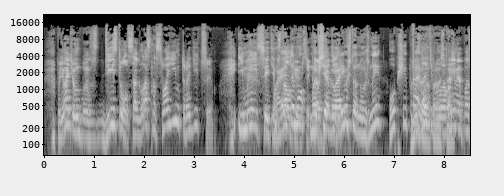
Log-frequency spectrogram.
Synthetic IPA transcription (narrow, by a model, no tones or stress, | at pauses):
pənʲɪmajɪtʲɪondʲejst̪vəvəlˠsɐɡlˠasnəsvɐimt̪ɾɐdʲit̪sɨ̰jə̰m | imɨsɛtʲɪmpɐsɛlˠt̪əmʊsmɨfsʲeɡəvɐɾʲimʂt̪o̞nʊʐnɨopɕːɪjəpɾvazvʲɪnaɪtʲɪɾovɐvɾʲemʲəpɐ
